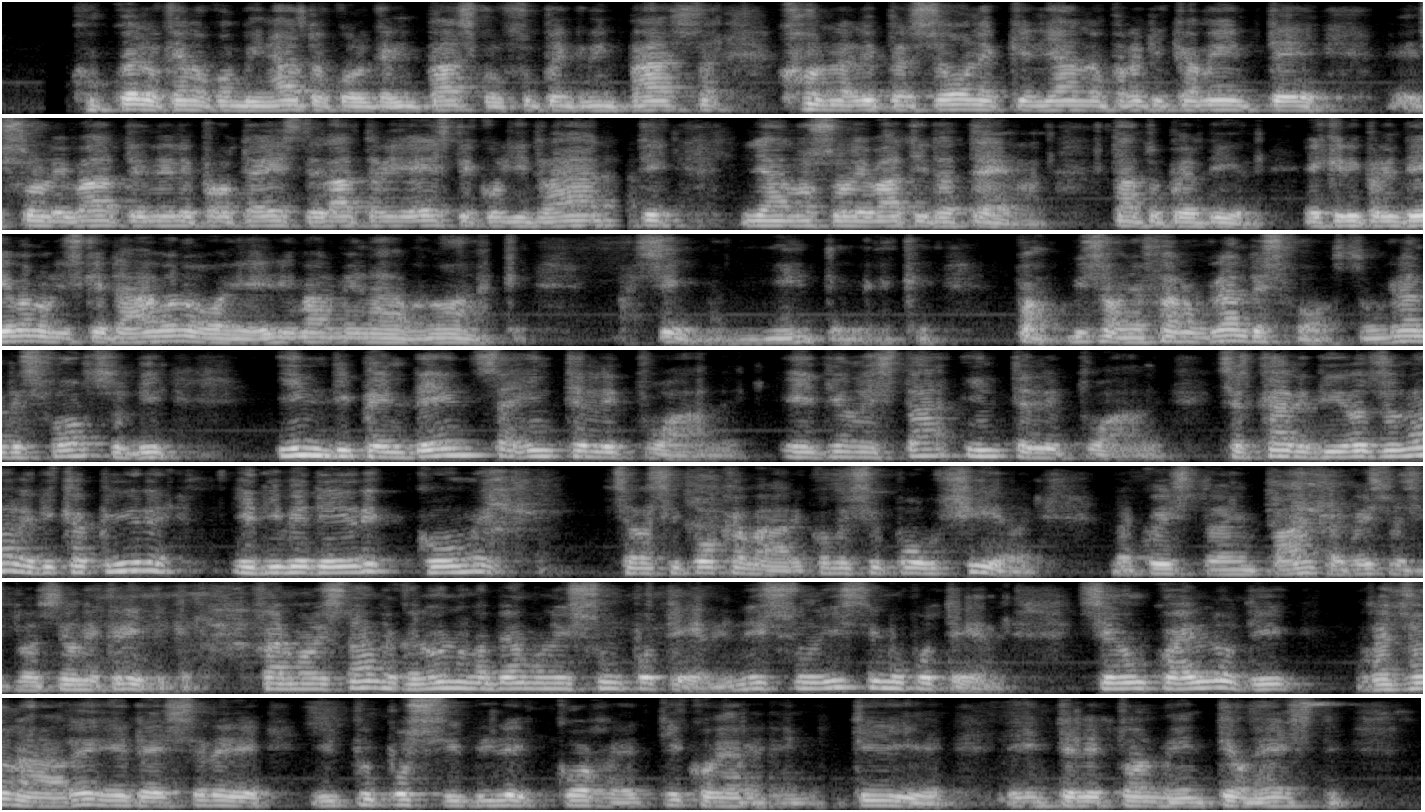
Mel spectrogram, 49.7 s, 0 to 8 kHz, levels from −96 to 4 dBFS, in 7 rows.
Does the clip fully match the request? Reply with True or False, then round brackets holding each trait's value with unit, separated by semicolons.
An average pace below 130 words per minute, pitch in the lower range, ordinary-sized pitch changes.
False (145 wpm; 130 Hz; 4.1 semitones)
